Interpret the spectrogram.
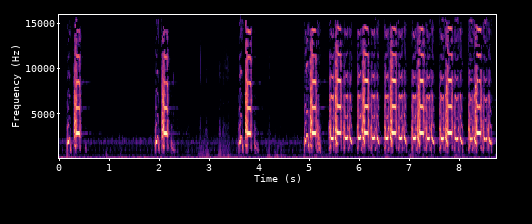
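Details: Non-stop calling grey francolin, loud and close: three spaced grating notes, then a fast rhythmic series of about eight harsh repeated calls, nearly two each second.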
